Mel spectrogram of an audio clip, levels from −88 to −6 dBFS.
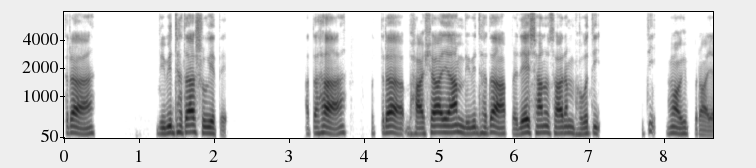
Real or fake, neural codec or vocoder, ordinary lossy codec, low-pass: fake; codec, 16 kHz, 8 kbps, FunCodec, trained on Chinese and English, 25 frames a second; none; none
